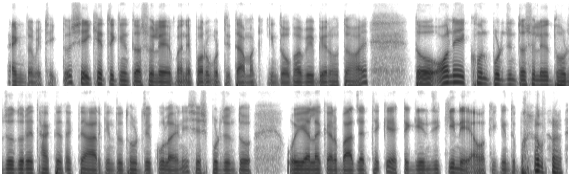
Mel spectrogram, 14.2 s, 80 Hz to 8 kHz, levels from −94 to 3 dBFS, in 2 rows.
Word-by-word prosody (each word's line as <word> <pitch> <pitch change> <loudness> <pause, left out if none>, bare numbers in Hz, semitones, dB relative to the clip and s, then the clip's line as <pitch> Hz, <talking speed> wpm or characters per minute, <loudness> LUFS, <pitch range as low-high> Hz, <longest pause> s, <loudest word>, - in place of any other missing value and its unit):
একদমই 90 -2 -5
ঠিক। - - -12
তো - - -3 0.2
সেই 75 - +4
ক্ষেত্রে 130 -3 +2
কিন্তু 110 -2 -1
আসলে 95 -1 +1 0.2
মানে - - -2
পরবর্তীতে 90 -2 -3
আমাকে 90 0 -9
কিন্তু 85 0 -10
ওভাবেই 95 +1 0
বের 95 +1 +1
হতে 100 +2 -4
হয়। 175 - 0 0.6
তো - - +3 0.3
অনেকক্ষণ 170 -3 +4
পর্যন্ত 130 -2 0
আসলে 120 -1 0 0.2
ধৈর্য 105 0 +2 0.2
ধরে 110 0 +4
থাকতে, 105 +1 0
থাকতে 100 +3 -4
আর 95 - +2
কিন্তু 95 0 -5
ধৈর্য 95 -1 -1 0.2
কূলায়নি। 100 0 0
শেষ 105 -2 -2
পর্যন্ত 95 -2 -2 0.7
ওই 105 - +6
এলাকার 95 -1 +2
বাজার 90 +1 +2
থেকে 105 +7 -5
একটা 100 - -6
গেঞ্জি 100 +1 0
কিনে, 110 -6 +2
আমাকে - - -5
কিন্তু 95 -2 -4
পরে 100 - -3
আবার 130 0 +1
100 Hz, 170 wpm, -23 LUFS, 95-110 Hz, 0.7 s, ওই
